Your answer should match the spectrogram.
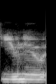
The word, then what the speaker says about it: iUNU: in 2013 we founded yunu pronounced yunu it's iunu it's the ancient egyptian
